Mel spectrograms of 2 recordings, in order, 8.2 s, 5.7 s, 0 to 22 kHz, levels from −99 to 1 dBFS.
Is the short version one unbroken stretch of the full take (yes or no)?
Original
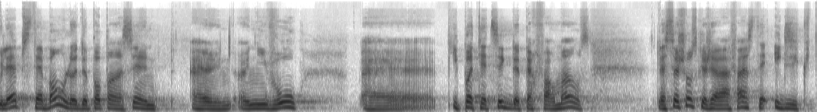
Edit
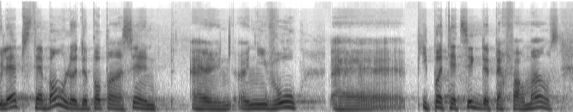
no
